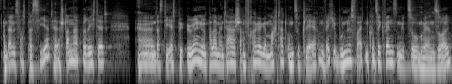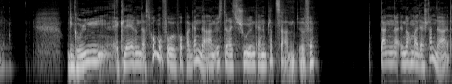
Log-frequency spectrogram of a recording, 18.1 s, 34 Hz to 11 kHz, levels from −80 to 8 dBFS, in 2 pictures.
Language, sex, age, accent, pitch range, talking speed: German, male, 50-69, German, 125-165 Hz, 140 wpm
